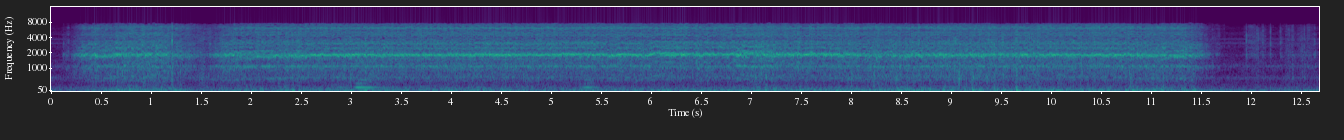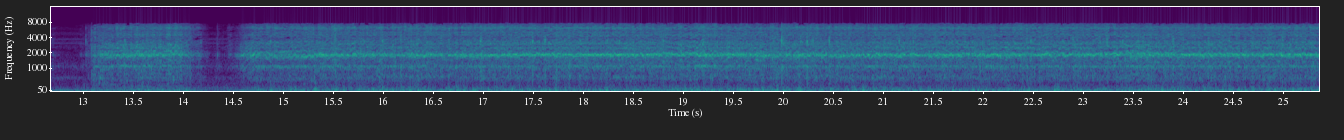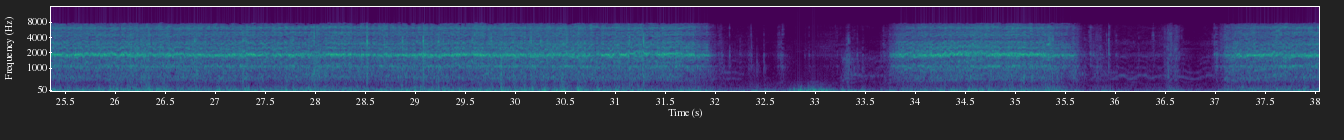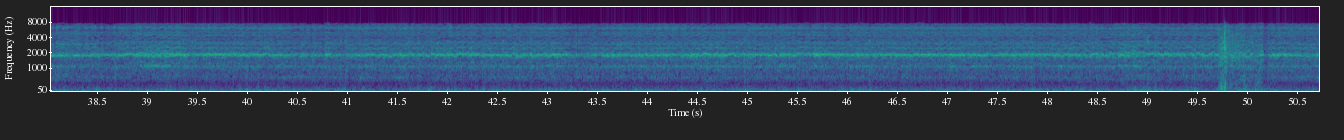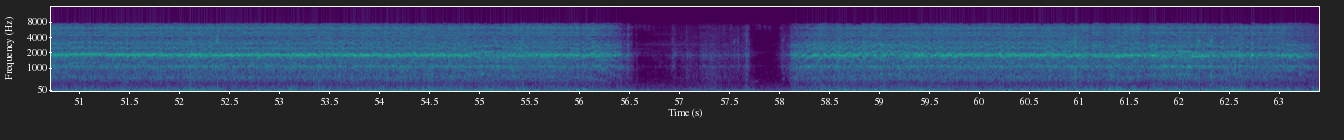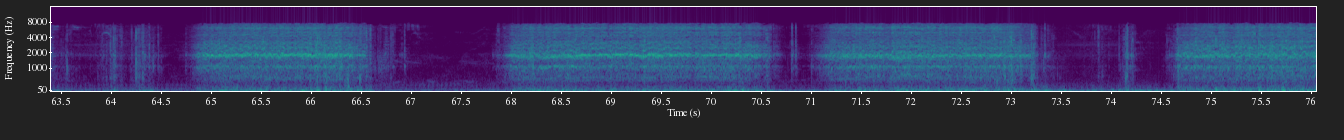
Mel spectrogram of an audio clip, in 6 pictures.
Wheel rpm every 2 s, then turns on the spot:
80, 150, 160, 160, 160, 120, 40, 110, 160, 160, 160, 160, 160, 160, 160, 150, 20, 110, 50, 160, 160, 160, 160, 160, 160, 160, 160, 160, 40, 120, 160, 100, 70, 50, 120, 100, 90, 80.
0-2 56-58 66-68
